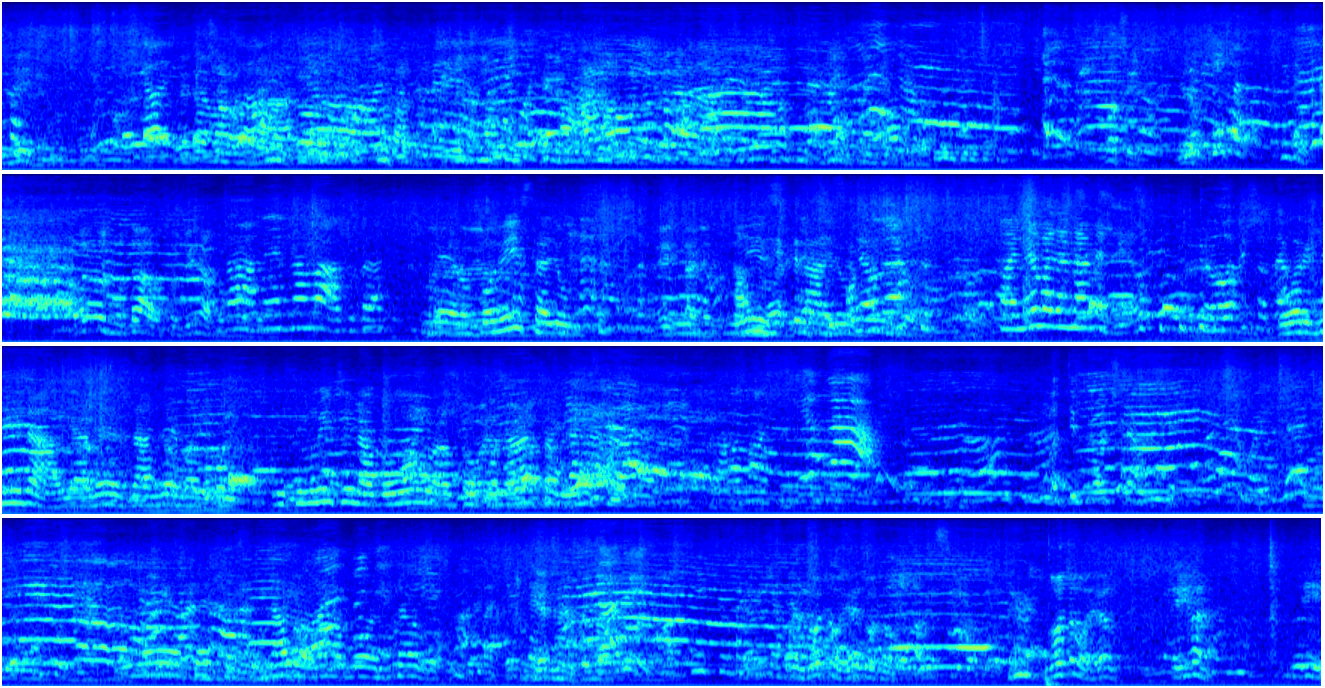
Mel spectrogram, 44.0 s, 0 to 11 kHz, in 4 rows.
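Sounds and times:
children talking: 0.0s - 44.0s.

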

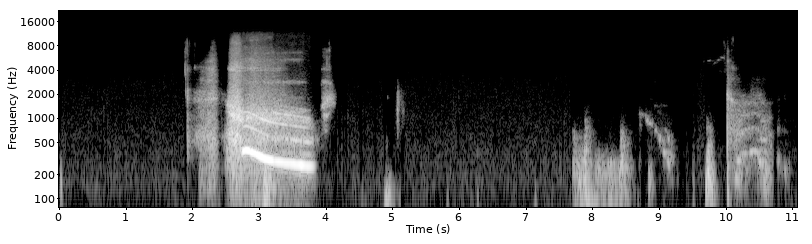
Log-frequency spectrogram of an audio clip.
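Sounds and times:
woman breathing in: 1.9s - 3.1s
woman sighing: 2.2s - 4.1s.

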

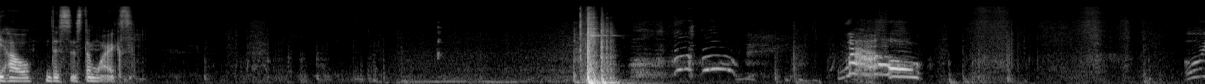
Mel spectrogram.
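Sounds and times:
seat rubbing and handling: 2.0s - 6.3s, 9.4s - 11.9s
seat dropping thunk: 5.6s - 6.4s.

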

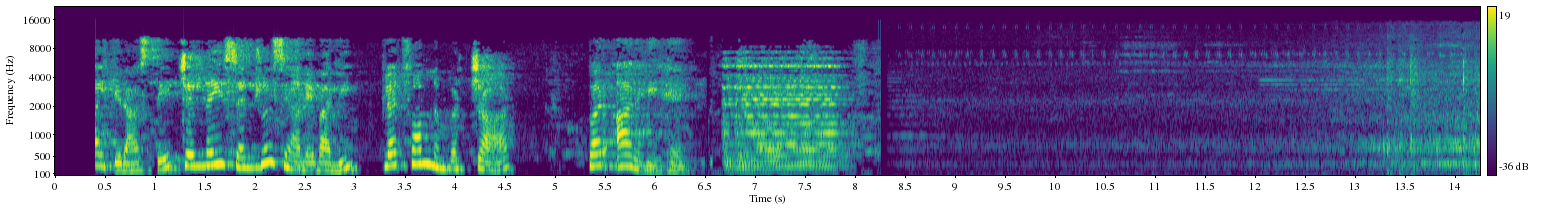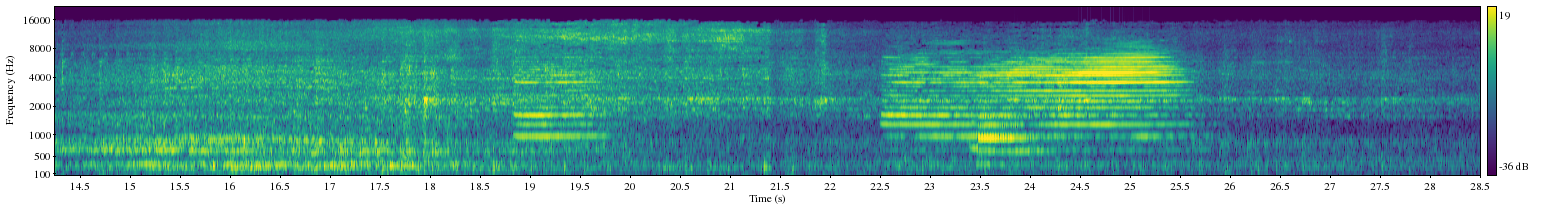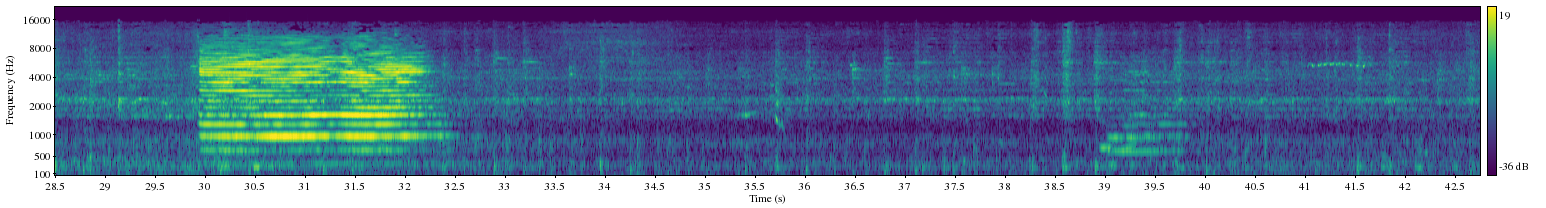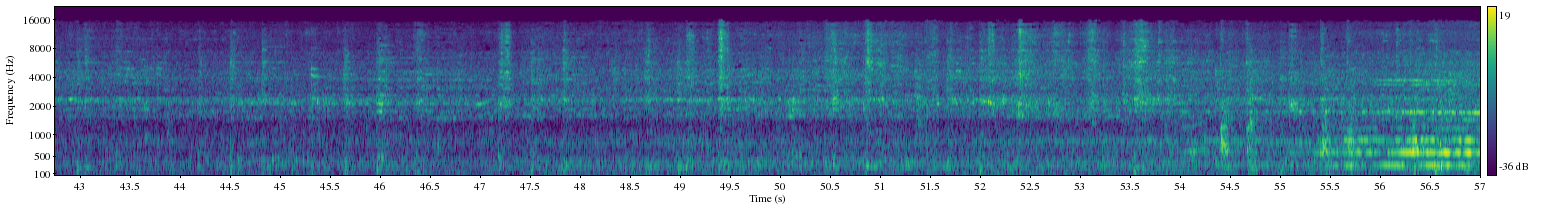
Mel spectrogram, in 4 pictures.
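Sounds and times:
train coaches rolling past: 4.3s - 57.0s
locomotive horn: 6.7s - 8.8s, 18.8s - 19.9s, 22.5s - 25.9s, 29.9s - 32.6s, 38.9s - 39.9s, 54.7s - 57.0s
wheels clicking over rail joints: 31.0s - 57.0s.

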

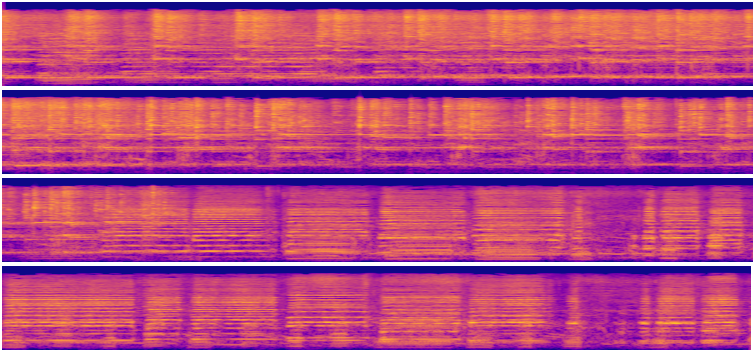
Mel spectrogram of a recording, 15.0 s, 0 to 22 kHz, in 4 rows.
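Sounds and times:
accordion playing folk tune: 0.0s - 4.7s, 7.7s - 15.0s
bells jangling and clanging: 0.0s - 9.2s.

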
